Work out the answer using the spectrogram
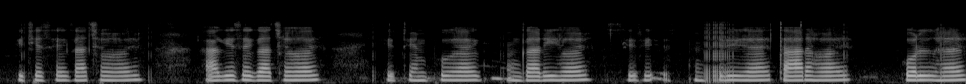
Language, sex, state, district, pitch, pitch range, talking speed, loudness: Magahi, female, Bihar, Samastipur, 200 Hz, 195-205 Hz, 125 wpm, -27 LUFS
